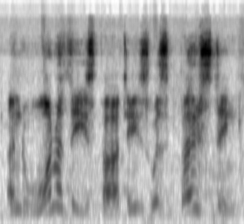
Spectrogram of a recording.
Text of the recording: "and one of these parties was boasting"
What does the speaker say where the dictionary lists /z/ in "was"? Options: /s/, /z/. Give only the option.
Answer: /z/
